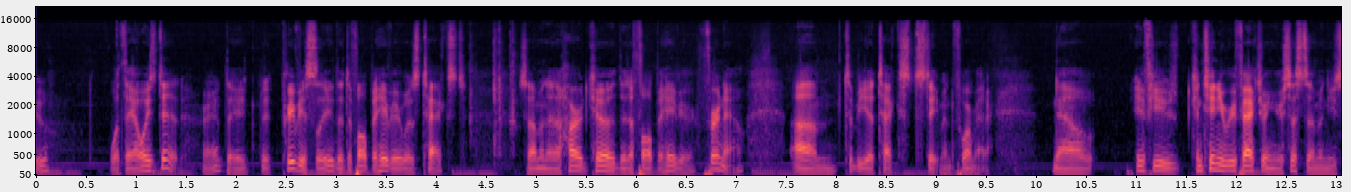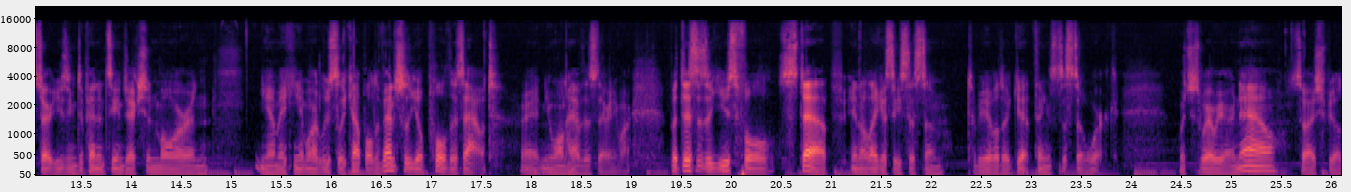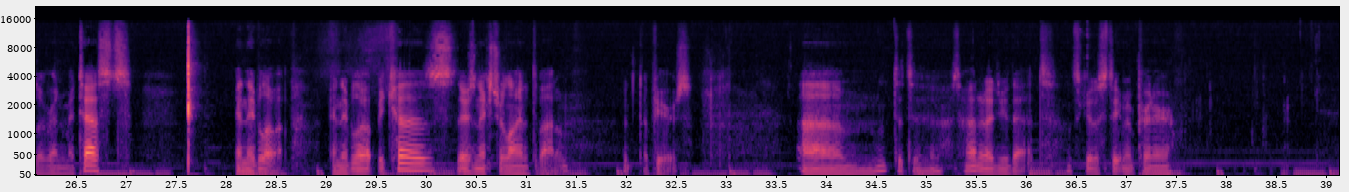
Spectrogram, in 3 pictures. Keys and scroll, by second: 4.6 ctrl+shift+b.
